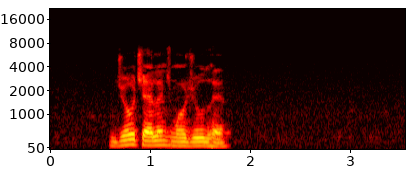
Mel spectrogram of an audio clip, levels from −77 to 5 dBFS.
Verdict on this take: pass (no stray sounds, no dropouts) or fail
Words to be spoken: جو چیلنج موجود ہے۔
pass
